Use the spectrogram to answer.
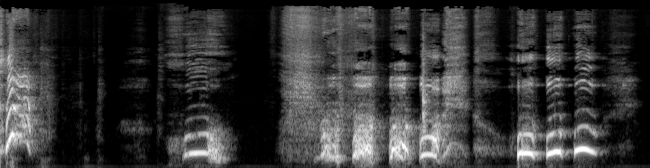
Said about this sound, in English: So um the reason I screamed just now was because like my sister gave me this setting powder that she doesn't use anymore because she got a better one, and I was fiddling with it and I almost dropped out.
